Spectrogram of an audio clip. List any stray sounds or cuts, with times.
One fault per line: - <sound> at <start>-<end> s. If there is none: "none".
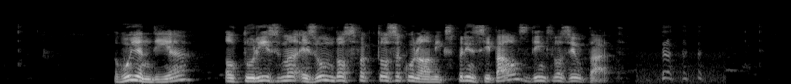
- laugh at 6.6-7.1 s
